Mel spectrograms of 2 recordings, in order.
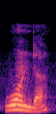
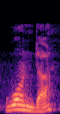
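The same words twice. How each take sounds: The two takes are said the same way.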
